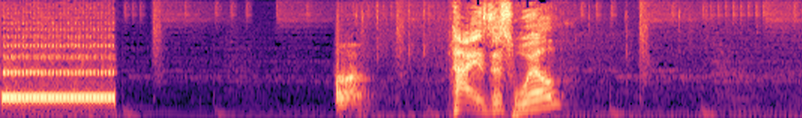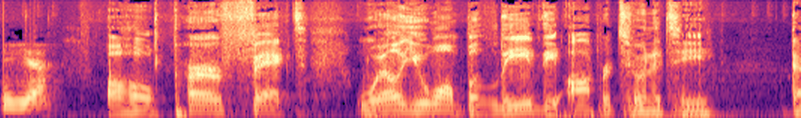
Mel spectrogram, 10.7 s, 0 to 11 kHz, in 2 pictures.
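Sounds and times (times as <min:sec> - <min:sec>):
telephone ringback tone on an outgoing call: 0:00.0 - 0:00.8
speech: 0:03.2 - 0:03.8, 0:05.4 - 0:10.6.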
